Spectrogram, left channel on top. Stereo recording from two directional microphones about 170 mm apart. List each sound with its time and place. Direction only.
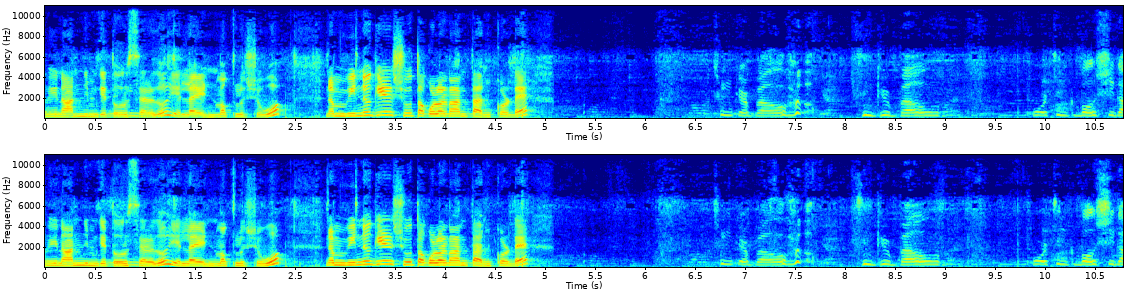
0.0 s speech: 20° right (ahead or behind)
6.7 s speech: 40° left (ahead or behind)
8.6 s speech: 20° left (ahead or behind)
10.1 s speech: 20° left (ahead or behind)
